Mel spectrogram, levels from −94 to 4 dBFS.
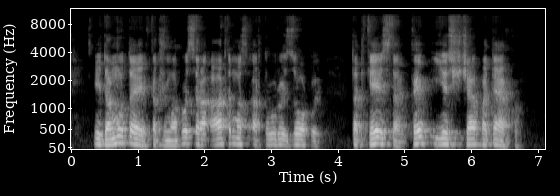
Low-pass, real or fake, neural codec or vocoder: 9.9 kHz; fake; vocoder, 22.05 kHz, 80 mel bands, Vocos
